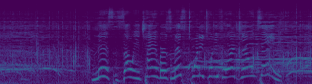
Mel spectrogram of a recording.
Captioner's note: crowd cheering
